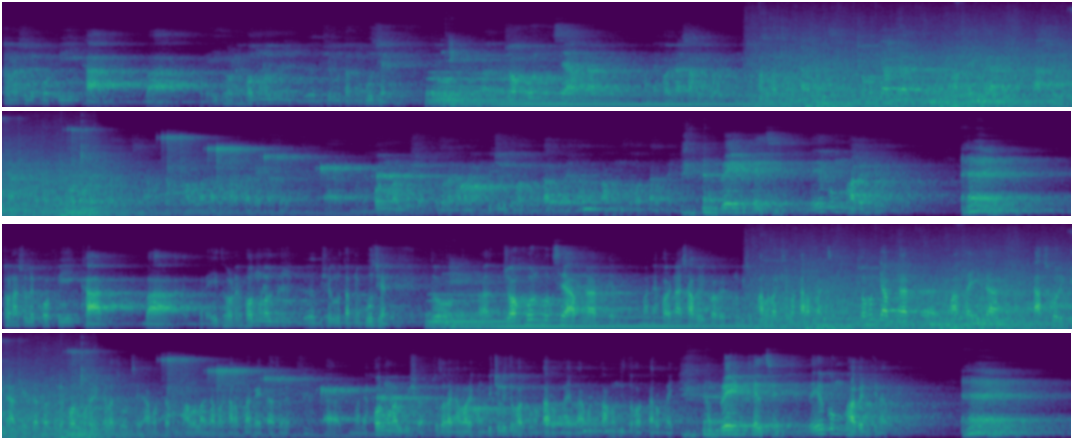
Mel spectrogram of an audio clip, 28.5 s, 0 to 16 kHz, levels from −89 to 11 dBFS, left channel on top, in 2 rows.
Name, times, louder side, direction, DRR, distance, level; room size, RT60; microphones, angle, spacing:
voice 1, 0.0-1.4 1.9-6.0 6.3-26.1, right 6 dB, 80° right, 6 dB, 0.4 m, -31 dB
sound 1, 5.6-22.1, right 1 dB, 25° right, 1.6 m, -42 dB
sound 2, 9.9-15.6, equal, ahead, 0.7 m, -33 dB
sound 3, 10.1-10.4 11.3-11.6 12.7-13.0 14.2-14.5 15.1-15.4 16.3-17.3 17.7-18.1 18.4-18.8 19.2-19.6 20.3-20.6 21.4-22.3, left 1 dB, 25° left, 2.4 m, -37 dB
voice 2, 23.3-23.7 27.0-27.5, left 2 dB, 65° left, -4 dB, 1.9 m, -31 dB
6.7 x 6.5 x 7.7 m, 2.9 s
head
